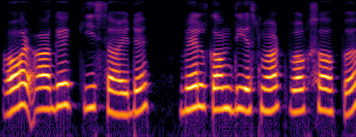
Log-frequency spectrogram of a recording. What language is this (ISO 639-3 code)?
hin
